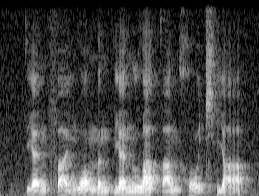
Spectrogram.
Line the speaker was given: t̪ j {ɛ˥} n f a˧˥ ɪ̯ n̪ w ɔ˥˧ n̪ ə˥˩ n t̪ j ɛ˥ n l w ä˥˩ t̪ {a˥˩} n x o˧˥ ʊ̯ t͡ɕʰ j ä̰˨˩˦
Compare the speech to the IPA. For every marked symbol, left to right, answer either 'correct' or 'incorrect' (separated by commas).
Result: incorrect, incorrect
